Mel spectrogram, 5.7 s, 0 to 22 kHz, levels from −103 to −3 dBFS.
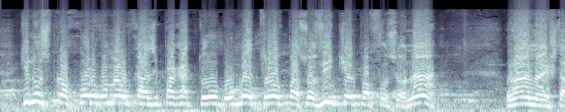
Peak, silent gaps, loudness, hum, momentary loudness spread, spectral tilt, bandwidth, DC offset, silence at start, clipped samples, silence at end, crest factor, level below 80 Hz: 0 dBFS; none; -5 LUFS; none; 4 LU; -4.5 dB/octave; 17.5 kHz; under 0.1%; 0 s; 8%; 0 s; 4 dB; -24 dBFS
